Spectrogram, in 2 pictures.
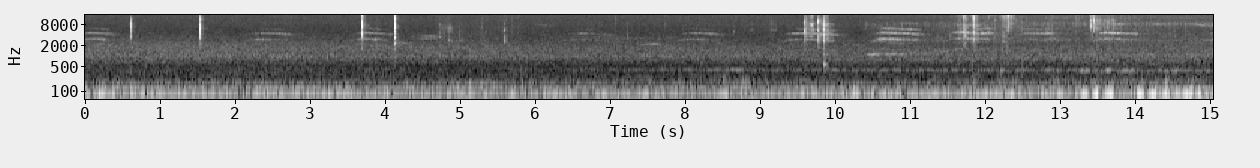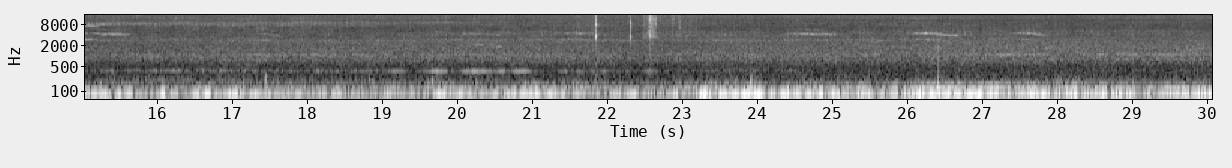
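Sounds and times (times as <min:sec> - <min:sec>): faint steady motor hum: 0:00.0 - 0:30.0
bird chirping: 0:02.2 - 0:02.9, 0:03.6 - 0:05.0, 0:06.4 - 0:15.8, 0:19.1 - 0:23.6, 0:24.3 - 0:25.2, 0:26.0 - 0:27.9
sharp clicks: 0:09.5 - 0:10.0.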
